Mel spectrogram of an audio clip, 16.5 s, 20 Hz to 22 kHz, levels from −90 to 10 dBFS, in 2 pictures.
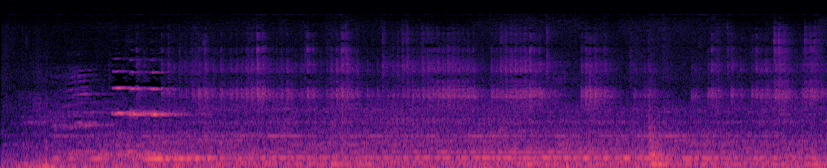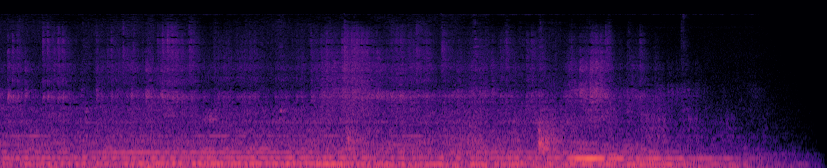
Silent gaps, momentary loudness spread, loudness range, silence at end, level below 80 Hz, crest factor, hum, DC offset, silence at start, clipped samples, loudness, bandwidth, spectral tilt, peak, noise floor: none; 8 LU; 3 LU; 0.15 s; -44 dBFS; 20 dB; none; under 0.1%; 0 s; under 0.1%; -36 LUFS; 16.5 kHz; -6 dB/octave; -14 dBFS; -56 dBFS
